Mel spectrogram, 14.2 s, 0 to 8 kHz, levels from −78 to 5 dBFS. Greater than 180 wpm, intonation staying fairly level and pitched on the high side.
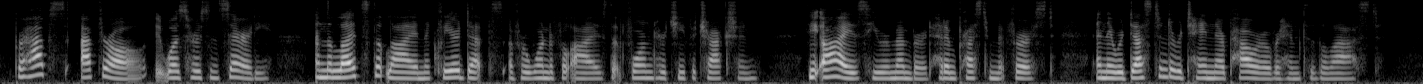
Yes: average, 200 wpm; narrow, 2.1 semitones; high, 220 Hz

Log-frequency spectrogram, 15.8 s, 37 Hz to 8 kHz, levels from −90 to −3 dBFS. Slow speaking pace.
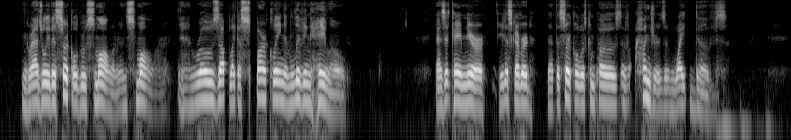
Yes: slow, 120 wpm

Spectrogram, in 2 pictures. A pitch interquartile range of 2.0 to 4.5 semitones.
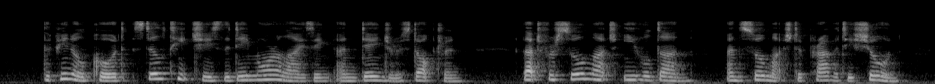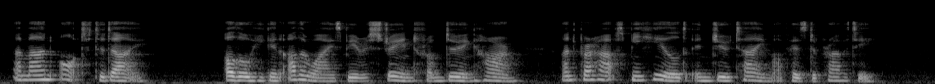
Yes: average, 3.9 semitones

